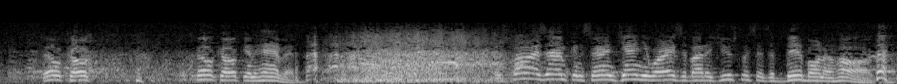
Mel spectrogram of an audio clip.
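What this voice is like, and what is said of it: Southern Geechee drawl. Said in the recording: “How do you keep your Southern Geechee drawl up so well?”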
